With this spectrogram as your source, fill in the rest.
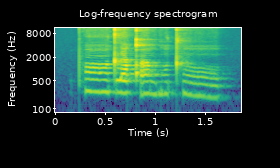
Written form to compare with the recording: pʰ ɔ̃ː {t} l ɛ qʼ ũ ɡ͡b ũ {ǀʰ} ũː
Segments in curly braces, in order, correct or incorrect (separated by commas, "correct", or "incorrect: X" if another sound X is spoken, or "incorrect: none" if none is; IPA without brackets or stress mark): correct, incorrect: tʰ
